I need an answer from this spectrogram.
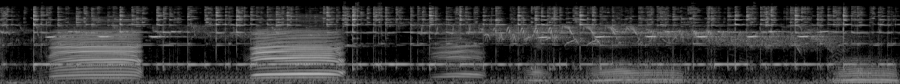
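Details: Morning herding of village cows toward the pen, with mooing that calls the group together; several separate moos of varied pitch from more than one animal amid busy cowbell clanking.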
